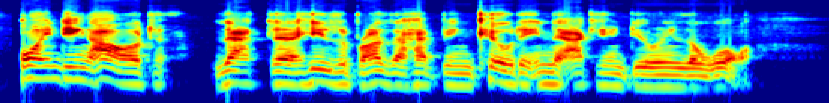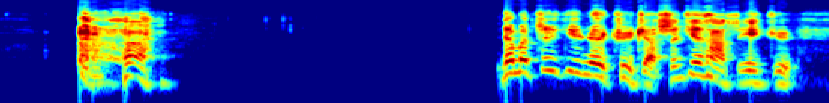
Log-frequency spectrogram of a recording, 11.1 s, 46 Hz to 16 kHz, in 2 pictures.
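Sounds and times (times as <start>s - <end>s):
man clearing throat: 6.0s - 6.8s.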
